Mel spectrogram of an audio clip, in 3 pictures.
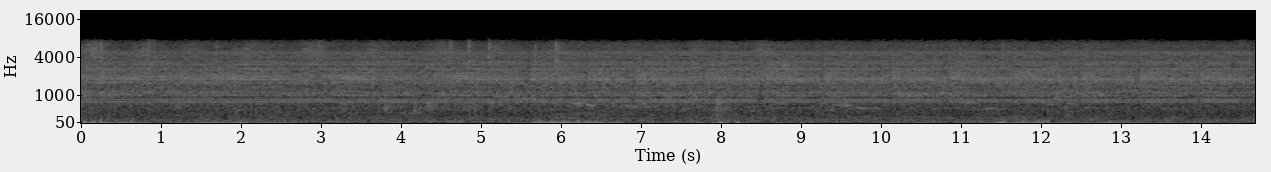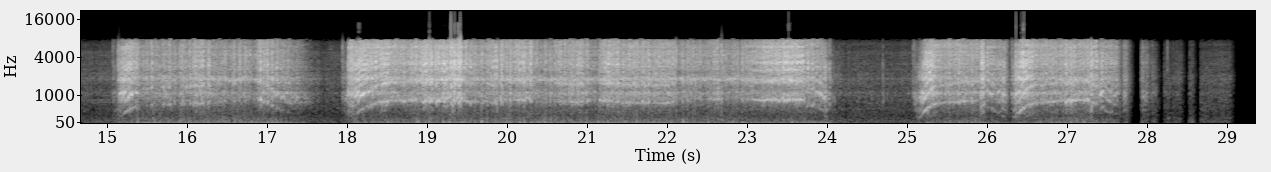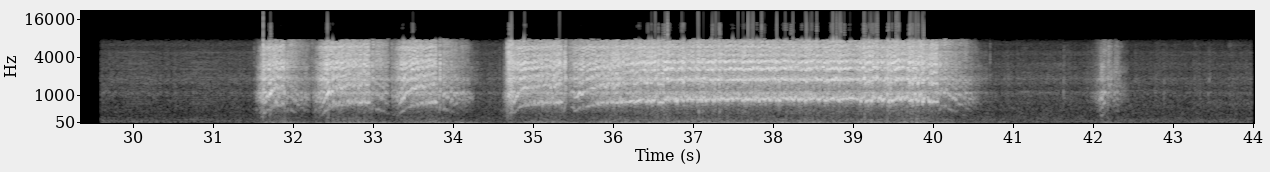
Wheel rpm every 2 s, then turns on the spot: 0, 0, 0, 0, 0, 0, 0, 30, 150, 140, 220, 210, 80, 120, 0, 60, 80, 150, 190, 120, 0, 0.
none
